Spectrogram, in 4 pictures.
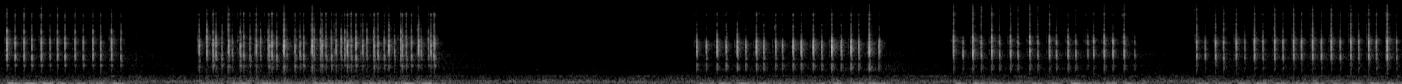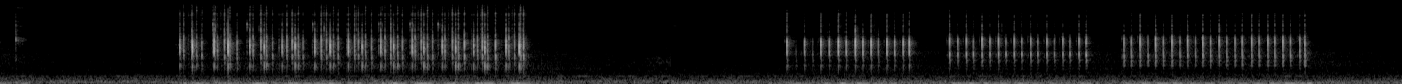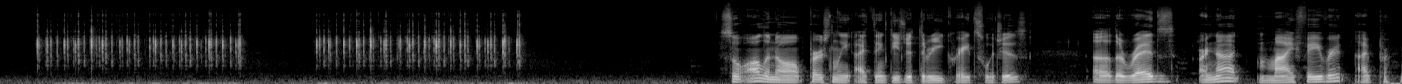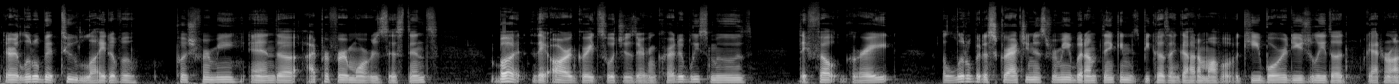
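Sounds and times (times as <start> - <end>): mechanical keyboard clacking: 0.0 - 1.3, 2.0 - 4.4, 7.0 - 8.9, 9.5 - 11.4, 12.0 - 14.3, 15.8 - 19.3, 21.9 - 27.2, 28.4 - 30.5, 31.2 - 33.3.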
